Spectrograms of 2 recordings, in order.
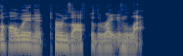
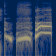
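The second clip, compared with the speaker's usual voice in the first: very high-pitched goblin shrieks; panicking goblins. Acted. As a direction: squeal in comic panic as a little goblin. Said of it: "the goblins are panicking".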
